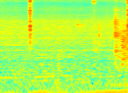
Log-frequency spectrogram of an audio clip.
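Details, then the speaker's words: Toyota Vios that will not crank: a few sharp isolated clicks heard only from the blue starter relay, with no clicking at the starter solenoid and no cranking; worn carbon brushes not touching the commutator leave the starter circuit open. "Hanya kedengaran di sini nih, di relay-nya yang warna biru tuh. Kedengaran kan?"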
